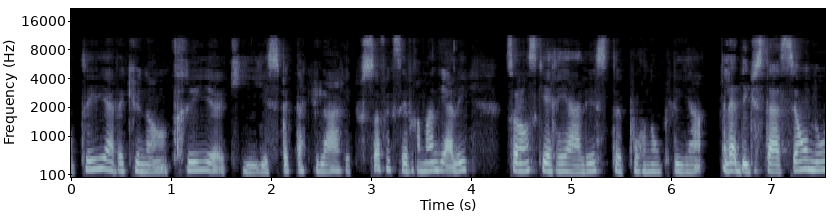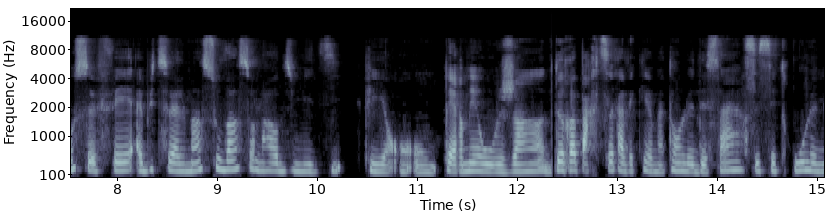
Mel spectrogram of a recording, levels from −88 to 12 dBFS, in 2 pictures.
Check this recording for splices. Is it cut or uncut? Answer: uncut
